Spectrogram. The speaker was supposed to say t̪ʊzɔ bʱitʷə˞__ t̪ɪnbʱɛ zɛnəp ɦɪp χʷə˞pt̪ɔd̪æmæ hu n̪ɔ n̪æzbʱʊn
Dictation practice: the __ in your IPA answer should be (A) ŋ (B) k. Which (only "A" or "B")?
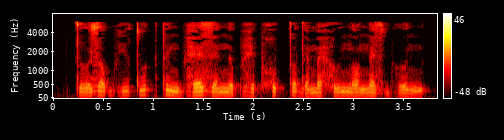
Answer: B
